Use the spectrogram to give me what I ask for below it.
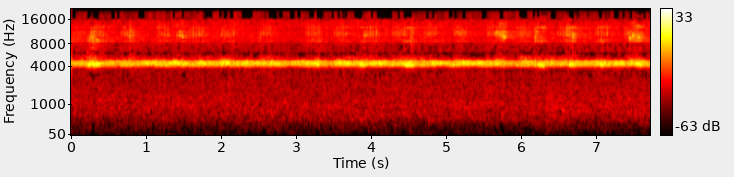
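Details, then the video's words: Steady, shrill cricket trilling, one unbroken high band with gentle pulsing and faint upper harmonics flickering, loudness nearly even throughout, nothing else audible. "Cricket insects sound effects"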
